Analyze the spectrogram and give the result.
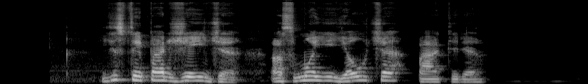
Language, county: Lithuanian, Panevėžys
